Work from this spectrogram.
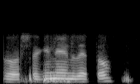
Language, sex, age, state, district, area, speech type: Hindi, male, 18-30, Rajasthan, Nagaur, rural, conversation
